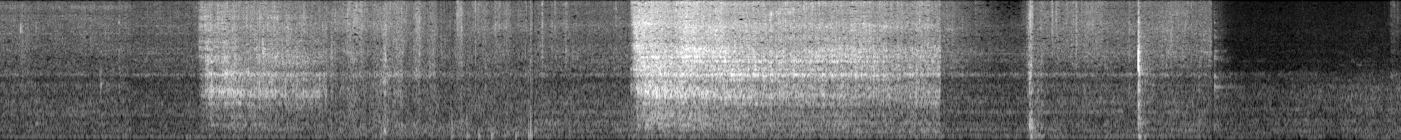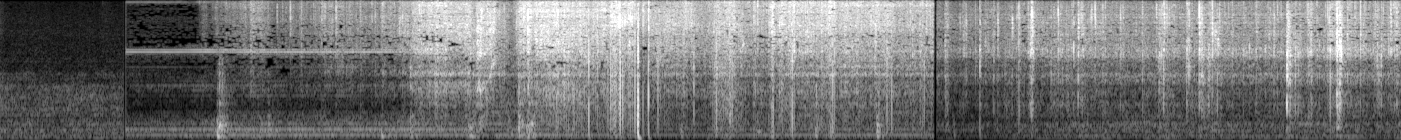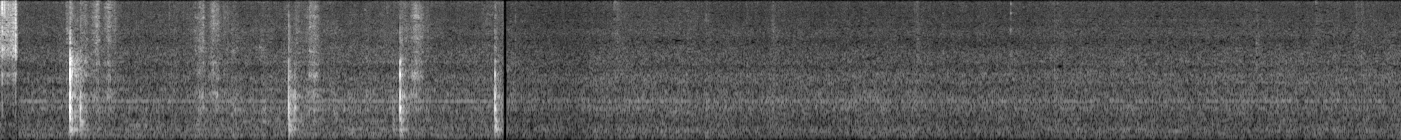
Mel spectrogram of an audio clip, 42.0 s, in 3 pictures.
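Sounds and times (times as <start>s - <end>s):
meat sizzling in a pan: 16.2s - 28.2s.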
